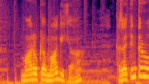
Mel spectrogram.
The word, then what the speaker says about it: Madoka Magica: But I remember that's when I learned it was pronounced Madoka Magica, because I think there were like a bunch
